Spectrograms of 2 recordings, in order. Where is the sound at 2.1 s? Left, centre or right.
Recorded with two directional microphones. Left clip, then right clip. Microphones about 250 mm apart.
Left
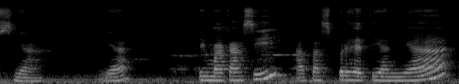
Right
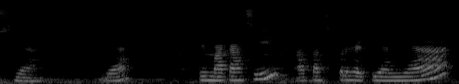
Left.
